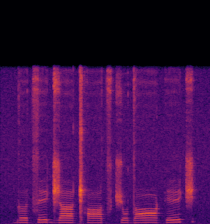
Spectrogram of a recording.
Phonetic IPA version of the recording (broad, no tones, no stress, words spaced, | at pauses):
ɡəːt͡se d͡ʒaːǁʰɑːt͡st͡ʃodɑː ket͡ʃ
